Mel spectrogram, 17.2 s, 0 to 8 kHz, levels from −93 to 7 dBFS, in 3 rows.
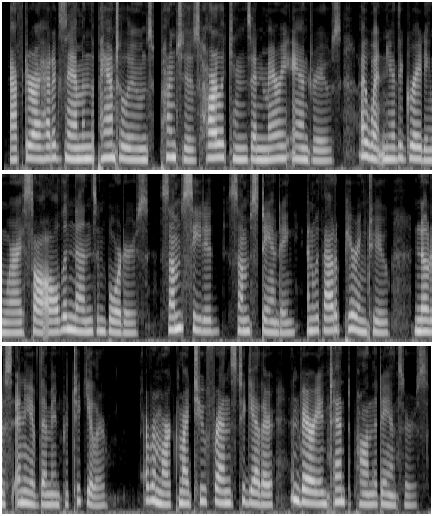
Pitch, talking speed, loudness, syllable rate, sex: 200 Hz, 175 wpm, -20 LUFS, 5.4 syllables/s, female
